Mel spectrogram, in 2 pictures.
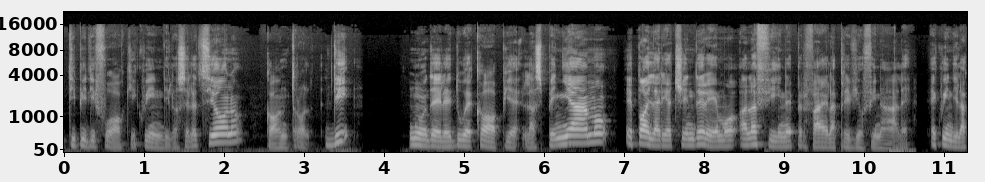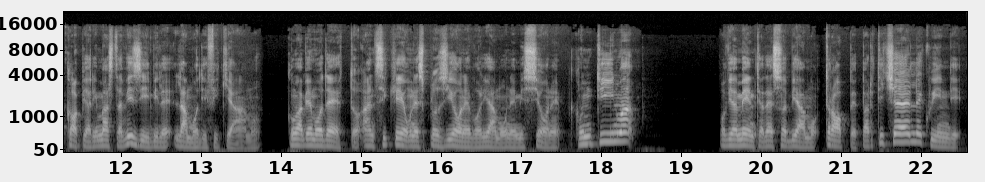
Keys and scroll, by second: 3.3 super+d.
